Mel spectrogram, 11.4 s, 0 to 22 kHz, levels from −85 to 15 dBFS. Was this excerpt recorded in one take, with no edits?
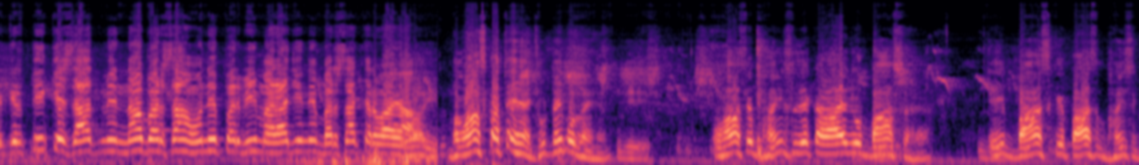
no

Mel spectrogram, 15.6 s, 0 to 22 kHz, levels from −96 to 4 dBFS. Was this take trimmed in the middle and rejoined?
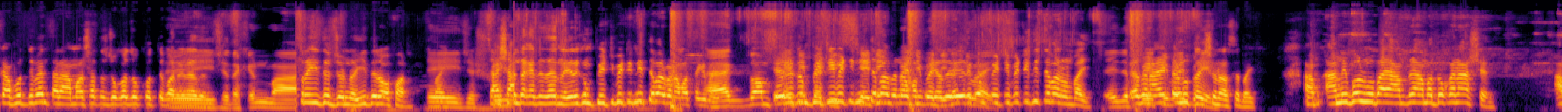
yes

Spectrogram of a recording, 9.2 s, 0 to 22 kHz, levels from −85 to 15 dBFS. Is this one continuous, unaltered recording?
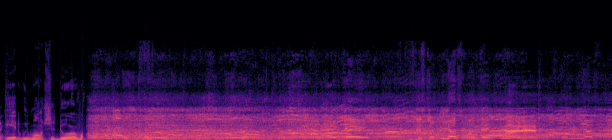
no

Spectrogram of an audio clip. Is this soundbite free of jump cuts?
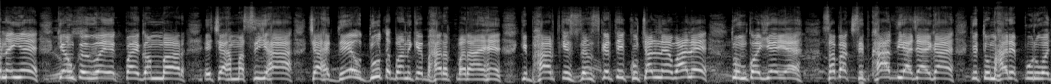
yes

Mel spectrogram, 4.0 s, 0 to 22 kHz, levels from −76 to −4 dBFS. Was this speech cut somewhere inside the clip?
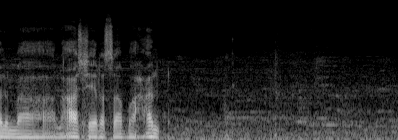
no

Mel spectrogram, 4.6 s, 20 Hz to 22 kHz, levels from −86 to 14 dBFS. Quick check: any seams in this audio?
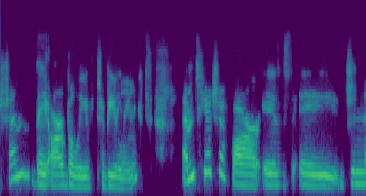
no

